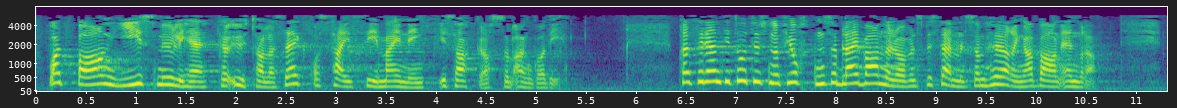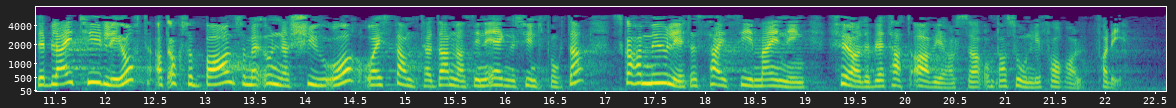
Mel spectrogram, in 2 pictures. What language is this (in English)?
Norwegian Bokmål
